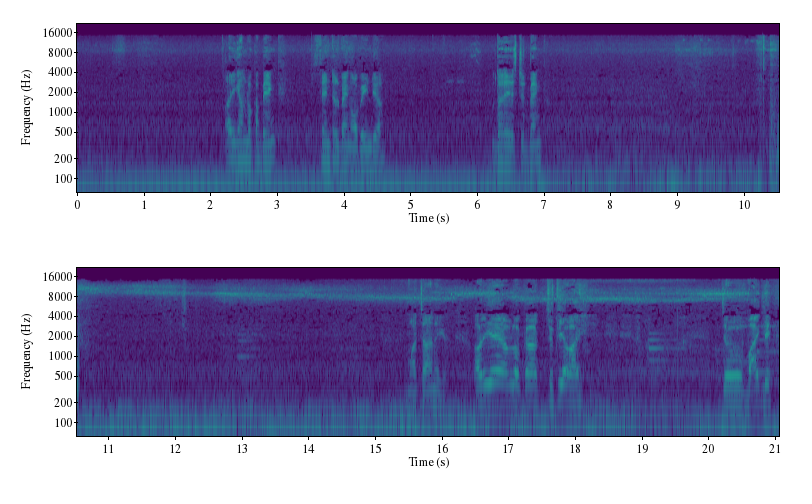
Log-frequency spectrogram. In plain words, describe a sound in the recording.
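A vehicle engine rumbles low and steadily from inside the vehicle.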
